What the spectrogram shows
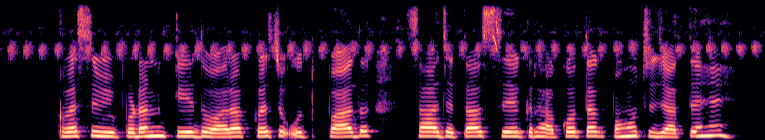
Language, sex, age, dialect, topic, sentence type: Hindi, female, 18-24, Awadhi Bundeli, agriculture, statement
